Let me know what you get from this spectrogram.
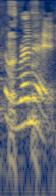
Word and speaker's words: Rene: Say my name. Rene.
